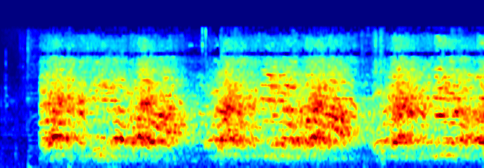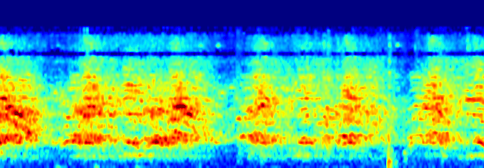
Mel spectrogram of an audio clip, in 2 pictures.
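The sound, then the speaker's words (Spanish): A large protest crowd in the streets of Peru, at a mass demonstration against the government of Pedro Castillo, chants slogans in unison, voices rising and falling in a steady rhythmic cadence, loud and sustained throughout, with a few sharp knocks or bangs near the end. “El gobierno de Pedro Castillo decidió un eh, estado de sitio para que las movilizaciones de marzo frenaran y allí tenemos entonces los sonidos de la realidad que llegan desde el Perú.”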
